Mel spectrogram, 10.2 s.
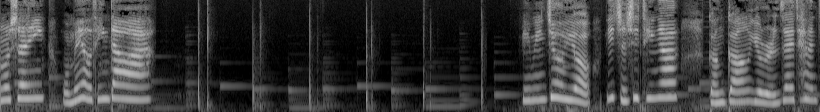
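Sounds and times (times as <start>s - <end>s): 
speech: 0.1s - 2.0s, 6.5s - 10.2s
slow heavy footsteps: 2.4s - 6.2s.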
